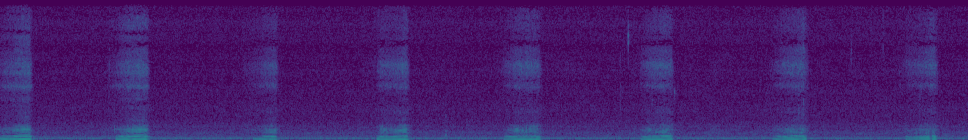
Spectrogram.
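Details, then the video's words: Snoring American Staffordshire Terrier puppy called France, Rostov-on-Don, deep in sleep; steady rhythm of low throaty snores, eight in a row about two seconds apart, each with a rough buzzing tone and soft hiss. "Щенок амстафф Франс храпит"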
